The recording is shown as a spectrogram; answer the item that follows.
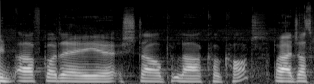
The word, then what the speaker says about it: Staub: Well, the name is Staub and it's owned by a German company, but it's French made.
